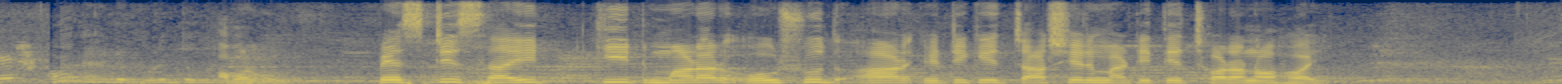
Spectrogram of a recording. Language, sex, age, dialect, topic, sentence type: Bengali, male, 31-35, Northern/Varendri, agriculture, statement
